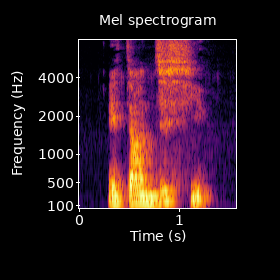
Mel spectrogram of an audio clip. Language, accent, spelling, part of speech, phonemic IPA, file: French, Canada, étendissiez, verb, /e.tɑ̃.di.sje/, LL-Q150 (fra)-étendissiez.wav
- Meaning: second-person plural imperfect subjunctive of étendre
